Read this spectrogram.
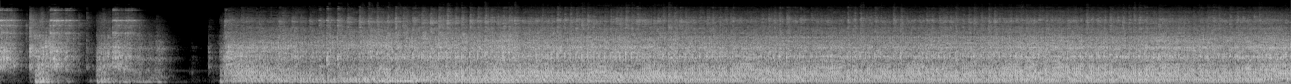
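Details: Homelite two-stroke rototiller after fixing a no-start with primer bulb not filling: after a brief pause it settles into a steady, even buzzing run with no misses or knocks.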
